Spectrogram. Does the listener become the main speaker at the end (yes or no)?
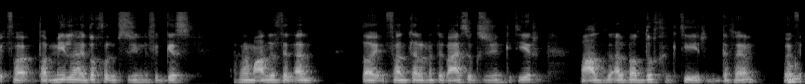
no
